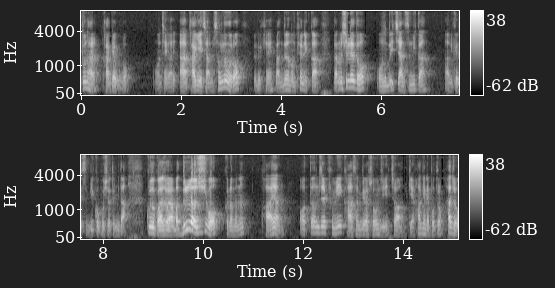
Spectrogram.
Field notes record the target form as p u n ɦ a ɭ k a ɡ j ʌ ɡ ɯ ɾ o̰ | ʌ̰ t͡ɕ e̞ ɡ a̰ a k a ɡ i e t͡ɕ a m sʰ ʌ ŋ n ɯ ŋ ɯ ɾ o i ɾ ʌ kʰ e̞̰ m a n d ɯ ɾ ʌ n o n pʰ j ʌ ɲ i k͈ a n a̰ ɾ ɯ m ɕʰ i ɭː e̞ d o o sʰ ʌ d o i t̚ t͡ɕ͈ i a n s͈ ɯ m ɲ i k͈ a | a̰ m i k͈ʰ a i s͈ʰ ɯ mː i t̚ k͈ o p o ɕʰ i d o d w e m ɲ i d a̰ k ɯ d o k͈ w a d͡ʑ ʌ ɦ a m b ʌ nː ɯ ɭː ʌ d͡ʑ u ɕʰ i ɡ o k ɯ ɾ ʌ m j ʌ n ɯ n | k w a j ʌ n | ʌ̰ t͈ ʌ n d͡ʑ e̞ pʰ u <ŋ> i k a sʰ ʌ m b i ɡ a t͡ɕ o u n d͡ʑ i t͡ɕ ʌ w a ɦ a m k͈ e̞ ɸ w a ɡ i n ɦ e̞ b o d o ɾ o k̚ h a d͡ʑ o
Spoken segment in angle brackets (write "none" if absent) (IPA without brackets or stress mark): m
